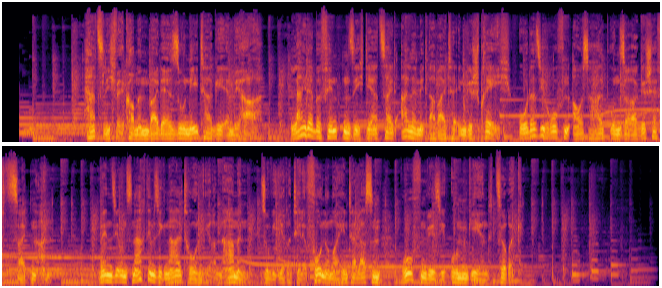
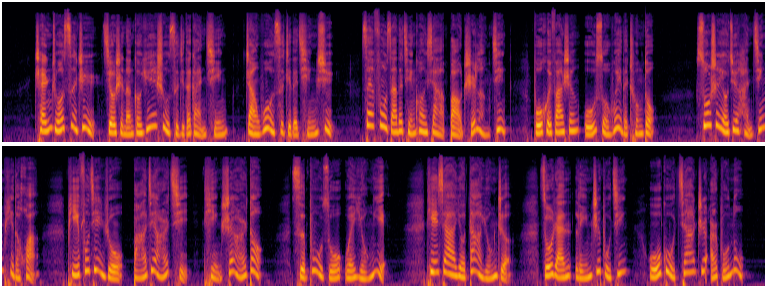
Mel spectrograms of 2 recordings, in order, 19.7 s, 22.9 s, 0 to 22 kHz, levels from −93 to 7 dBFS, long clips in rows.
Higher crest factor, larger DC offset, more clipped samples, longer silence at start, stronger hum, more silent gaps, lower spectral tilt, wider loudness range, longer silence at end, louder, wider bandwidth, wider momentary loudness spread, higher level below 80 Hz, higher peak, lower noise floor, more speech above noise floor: second, 14 dB vs 20 dB; neither; neither; second, 0.25 s vs 0.5 s; neither; neither; about the same, -5 dB/octave vs -5 dB/octave; about the same, 2 LU vs 3 LU; about the same, 0.4 s vs 0.35 s; first, -15 LUFS vs -19 LUFS; about the same, 18 kHz vs 17 kHz; first, 14 LU vs 8 LU; first, -34 dBFS vs -42 dBFS; about the same, 0 dBFS vs 0 dBFS; second, -43 dBFS vs -60 dBFS; second, 29 dB vs 41 dB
